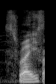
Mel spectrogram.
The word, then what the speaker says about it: Thrice: Alors le premier c'est Thrice, c'est ça, ça se prononce comme ça Thrice.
